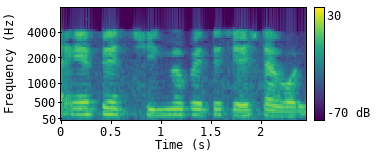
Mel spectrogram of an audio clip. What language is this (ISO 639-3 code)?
ben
